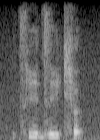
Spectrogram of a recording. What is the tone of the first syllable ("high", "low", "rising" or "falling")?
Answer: falling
